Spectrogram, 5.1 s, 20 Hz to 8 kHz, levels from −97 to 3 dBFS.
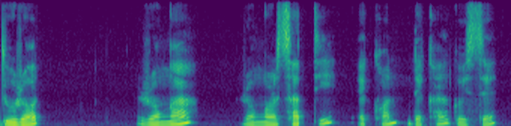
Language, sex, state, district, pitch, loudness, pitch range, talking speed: Assamese, female, Assam, Kamrup Metropolitan, 175 Hz, -20 LUFS, 165-220 Hz, 80 wpm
